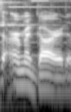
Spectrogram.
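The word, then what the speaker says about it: Ermegarde: it's probably my guard it is armaguard like it's spelled ermegaard e-r-m-e-g-a-r-d-e but still that's amazing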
